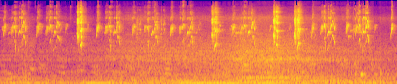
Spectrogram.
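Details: Long-tailed shrike in lively song, played as a lure to prompt another shrike to answer: dense, high scratchy chirps and short sharp notes tumbling rapidly, with several louder bright accents between.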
